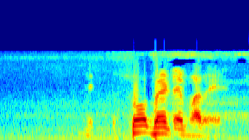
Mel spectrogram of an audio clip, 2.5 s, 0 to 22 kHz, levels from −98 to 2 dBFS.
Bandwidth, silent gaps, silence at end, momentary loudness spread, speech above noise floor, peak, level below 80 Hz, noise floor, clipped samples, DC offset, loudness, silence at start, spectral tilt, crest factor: 5.8 kHz; none; 0.3 s; 8 LU; 34 dB; 0 dBFS; -44 dBFS; -46 dBFS; under 0.1%; under 0.1%; -11 LUFS; 0.85 s; -10 dB/octave; 14 dB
